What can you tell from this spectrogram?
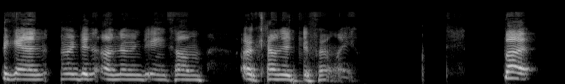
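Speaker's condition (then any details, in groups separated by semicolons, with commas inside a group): Spinal muscular atrophy type two; needs personal care assistance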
